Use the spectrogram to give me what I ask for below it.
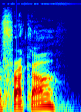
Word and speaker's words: fracas: Sorry, isn't a fracas? – Yeah. – Isn't the S silent? – Yeah, it's a silent S.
